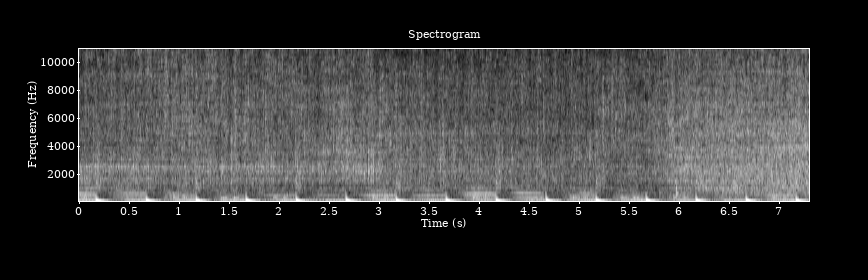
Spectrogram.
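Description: Tandoori-marinated chicken legs sizzling as they fry in hot butter and oil in a frying pan. Background music with a steady beat of about two strokes a second plays over the sizzle.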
